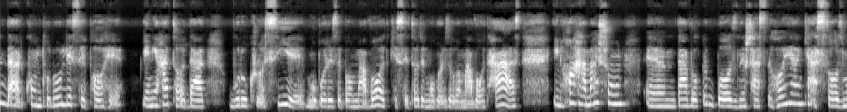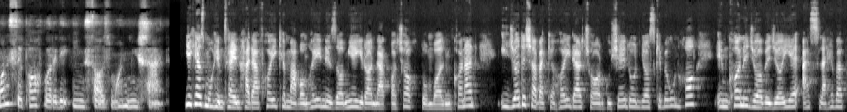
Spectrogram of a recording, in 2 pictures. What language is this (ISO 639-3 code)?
fas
